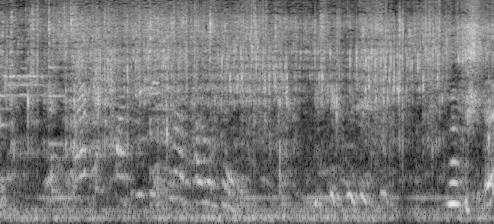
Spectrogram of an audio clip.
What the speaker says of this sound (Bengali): আকাশে মেঘ করেছে বন্ধুরা, বৃষ্টি পড়ছে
